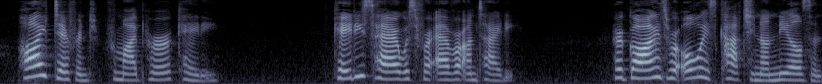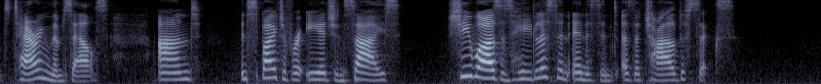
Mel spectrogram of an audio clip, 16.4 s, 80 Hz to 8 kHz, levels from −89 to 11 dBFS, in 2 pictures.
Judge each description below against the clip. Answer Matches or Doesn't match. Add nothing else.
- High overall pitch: Matches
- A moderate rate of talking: Matches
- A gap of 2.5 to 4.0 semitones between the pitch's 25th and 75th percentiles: Doesn't match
